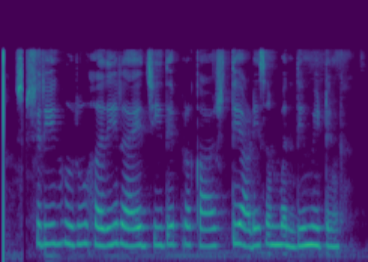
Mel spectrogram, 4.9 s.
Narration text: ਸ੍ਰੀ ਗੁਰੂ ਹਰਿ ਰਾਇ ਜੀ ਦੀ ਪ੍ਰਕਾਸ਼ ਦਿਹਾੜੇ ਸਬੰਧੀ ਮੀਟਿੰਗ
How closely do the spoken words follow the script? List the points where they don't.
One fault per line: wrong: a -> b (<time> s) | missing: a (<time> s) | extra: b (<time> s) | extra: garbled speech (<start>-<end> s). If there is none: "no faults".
wrong: ਦੀ -> ਦੇ (2.2 s)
